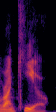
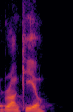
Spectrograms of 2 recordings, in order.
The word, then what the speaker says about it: Ronquillo: We got to get Michael's name right. Michael Ronquillo. Speaking Spanish. I heard you say Quillo, I thought. – No, I said Ronquillo.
